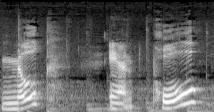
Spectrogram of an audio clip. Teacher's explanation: In contrast to the light L, when you produce the dark L, the back of your tongue bunches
